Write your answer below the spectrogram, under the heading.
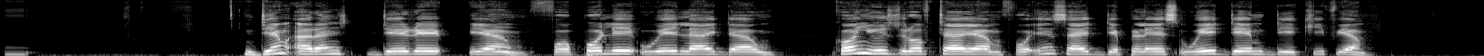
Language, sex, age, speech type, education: Nigerian Pidgin, male, 15-29, spontaneous, tertiary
